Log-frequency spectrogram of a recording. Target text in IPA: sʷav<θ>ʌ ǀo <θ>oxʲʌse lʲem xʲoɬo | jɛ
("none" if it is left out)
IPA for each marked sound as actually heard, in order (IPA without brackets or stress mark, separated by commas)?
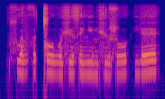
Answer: θ, β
